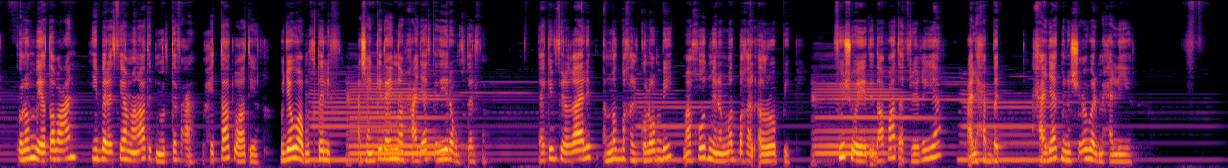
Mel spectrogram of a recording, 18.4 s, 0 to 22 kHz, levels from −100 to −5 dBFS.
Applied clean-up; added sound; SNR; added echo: classical method log-MMSE.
